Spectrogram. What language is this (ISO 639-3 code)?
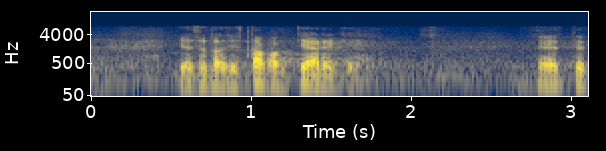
est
